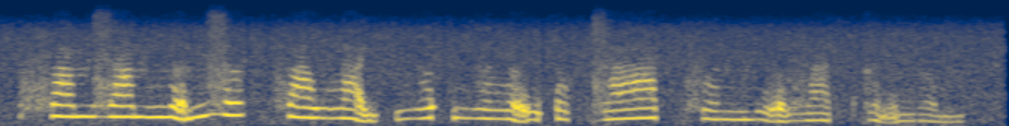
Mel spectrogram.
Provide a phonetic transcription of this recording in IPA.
fa˧mza˧mnə̰˧˥n zəː˦˥k̚fa˧wla̰˧˨jʔi˨˦ə̯ ʔi˧ə̯lə̰˧˥wʔə˨˩p̚ zaː˦˥t̚fə˧nmṵ˧˨ə̯ va˨˩t̚kə̰˧˨nŋə˧˩˨m

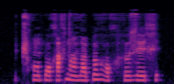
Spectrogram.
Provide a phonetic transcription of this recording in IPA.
ʈ͡ʂʰɔ̃˨pɔ˨xə˦xdˤĩ˨ ðˤʏ˨pʊ˦ ɦɔ˨xhɵ˦ ze˦x

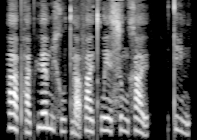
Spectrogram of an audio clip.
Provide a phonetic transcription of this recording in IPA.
ä˥˩pʰa˩ɪ̯pʰɥɛ˥mi˨ xu˧˥t̪jä̰˨˩fa˥˧ɪ̯t̪ʰwe˥˧ɪ̯ sʊ˥˧ŋxa˥˩ɪ̯ | t̪i˥˩n

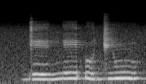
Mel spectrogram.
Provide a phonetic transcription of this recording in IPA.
ɡe˨ɪ̯ ŋe˦ʔṵ˦˨ d͡ʑũ˦

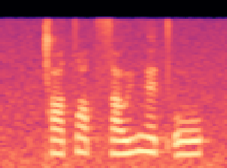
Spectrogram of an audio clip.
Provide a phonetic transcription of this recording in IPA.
ǀʏ tˤatˤsoy̯ ɦɛtʼo

